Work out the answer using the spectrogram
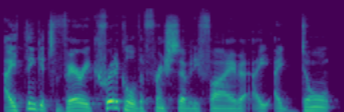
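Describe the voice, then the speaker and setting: A man's voice: mid-range voice, big pitch swings, brisk. A man co-hosting a podcast, casually retelling film scenes in detail. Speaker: podcast co-host.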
